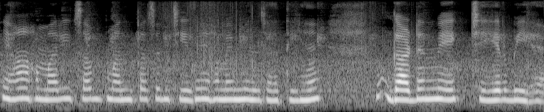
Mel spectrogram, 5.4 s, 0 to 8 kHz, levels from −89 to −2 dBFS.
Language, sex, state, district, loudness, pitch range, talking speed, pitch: Hindi, female, Delhi, New Delhi, -18 LUFS, 220-240 Hz, 165 wpm, 230 Hz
